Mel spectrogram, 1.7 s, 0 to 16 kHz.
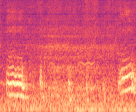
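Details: Tiny 23-day-old sandstone Dachshund puppies, weighed that day, giving two short tonal squeals, one at the start and one at the end, with a faint soft squeak between.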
